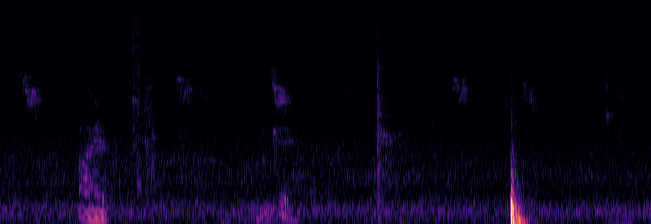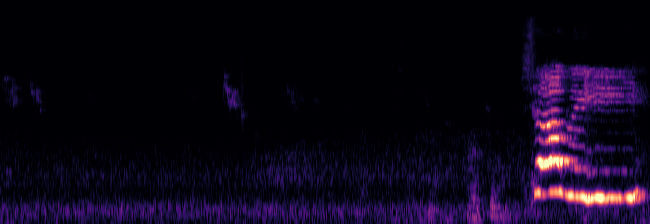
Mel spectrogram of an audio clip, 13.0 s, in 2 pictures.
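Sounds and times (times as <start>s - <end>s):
sharp thump: 5.1s - 5.4s.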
